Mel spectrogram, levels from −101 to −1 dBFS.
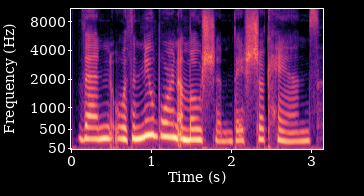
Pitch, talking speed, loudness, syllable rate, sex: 260 Hz, 150 wpm, -13 LUFS, 3.9 syllables/s, female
